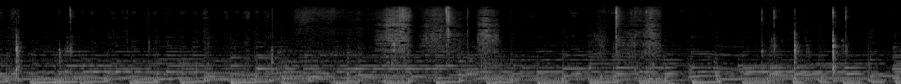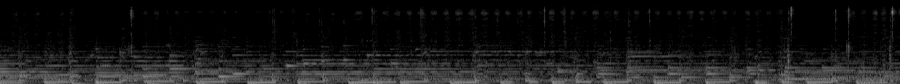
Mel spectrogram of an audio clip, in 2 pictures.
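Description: Pencil rubbing and scratching over a paper printout laid on a wooden board, pressed hard along the lines to trace the design through onto the wood, in irregular strokes. Background music with a steady low beat plays under it.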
